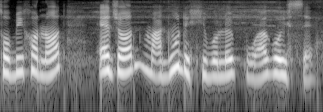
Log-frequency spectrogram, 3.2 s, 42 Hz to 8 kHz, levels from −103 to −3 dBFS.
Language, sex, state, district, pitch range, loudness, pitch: Assamese, female, Assam, Kamrup Metropolitan, 240-280 Hz, -17 LUFS, 265 Hz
